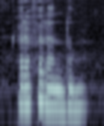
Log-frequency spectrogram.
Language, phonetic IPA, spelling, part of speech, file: Polish, [ˌrɛfɛˈrɛ̃ndũm], referendum, noun, LL-Q809 (pol)-referendum.wav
